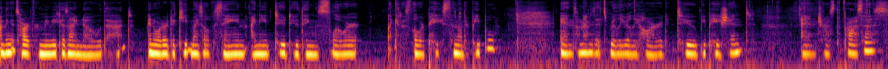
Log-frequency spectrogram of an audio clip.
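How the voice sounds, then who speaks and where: At a moderate pace and in a calm tone, the speaker talks over noticeable background noise. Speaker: ASMR creator. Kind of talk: ASMR soft-spoken ramble. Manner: soft-spoken, calm, confiding.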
